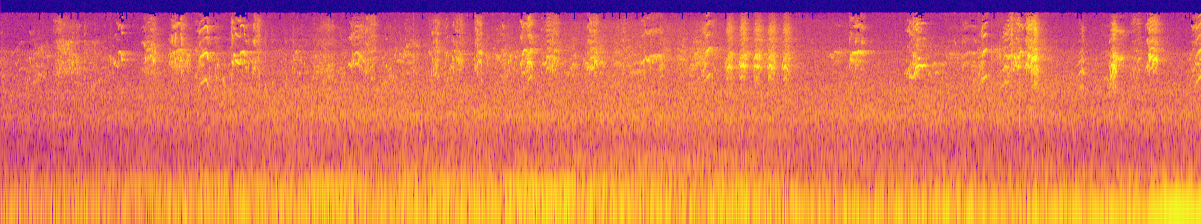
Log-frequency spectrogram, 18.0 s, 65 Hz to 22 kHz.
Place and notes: Mitchelton, Brisbane. Down by the Creekbed.
Late afternoon, bird calls, running creek water, cars in nearby street.
Everton Park QLD, Australia, 11 July 2010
